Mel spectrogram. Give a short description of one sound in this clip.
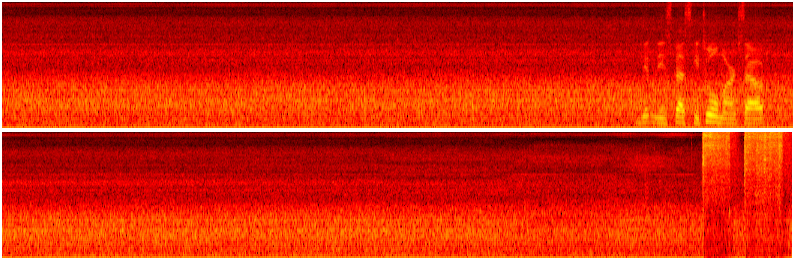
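A lathe motor hums steadily as the spindle spins.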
